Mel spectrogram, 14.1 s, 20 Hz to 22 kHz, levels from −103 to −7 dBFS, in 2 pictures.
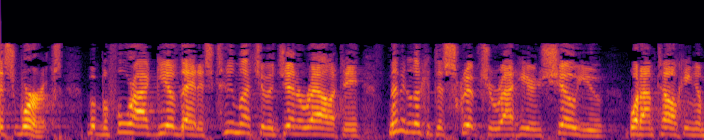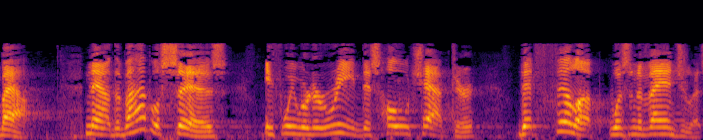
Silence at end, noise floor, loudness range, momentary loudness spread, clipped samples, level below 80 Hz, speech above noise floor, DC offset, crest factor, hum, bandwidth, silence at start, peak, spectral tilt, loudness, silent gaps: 0.05 s; -54 dBFS; 3 LU; 12 LU; under 0.1%; -68 dBFS; 27 dB; under 0.1%; 22 dB; none; 6.4 kHz; 0 s; -6 dBFS; -3 dB/octave; -26 LUFS; none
